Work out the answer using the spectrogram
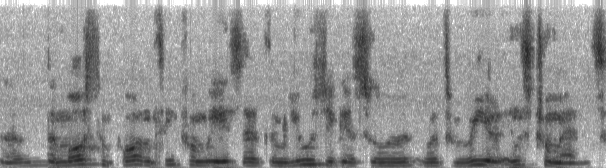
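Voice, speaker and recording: A high-pitched man with a German accent and lively intonation, at a moderate pace. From Germany. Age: 50s. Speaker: fan being interviewed. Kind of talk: interview. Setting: call on livestream. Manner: halting, many fillers.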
